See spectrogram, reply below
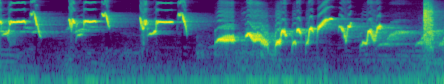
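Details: White-rumped shama kretekan song, a lure for angering other birds; crisp ringing whistled phrases repeated about every half second, then a tumbling run of lower warbled and chattering notes, closing with a harsh rasp.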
